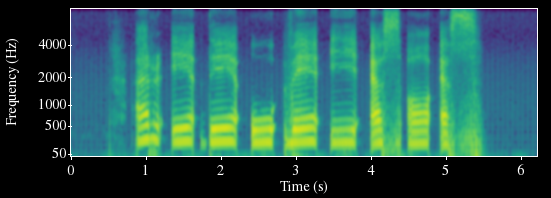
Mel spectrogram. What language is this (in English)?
Swedish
